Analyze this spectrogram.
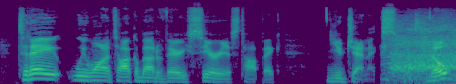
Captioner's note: laugh track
